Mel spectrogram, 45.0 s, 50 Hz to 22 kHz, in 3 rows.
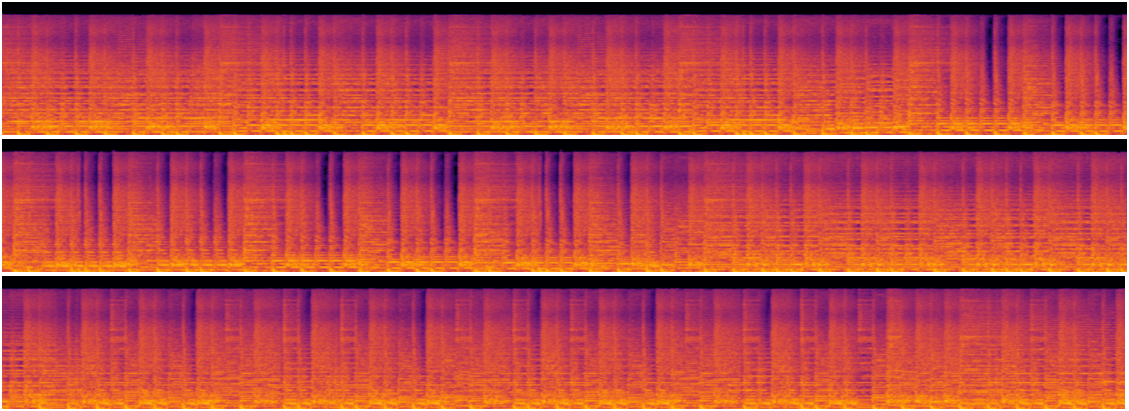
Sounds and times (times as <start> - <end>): Blues: 0.0 - 44.9.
